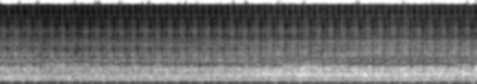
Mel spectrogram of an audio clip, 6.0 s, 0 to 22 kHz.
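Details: BMW E30 idling with an uneven, lumpy stumble of about three pulses a second, a suspected misfire that persists after replacing the distributor cap and rotor.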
